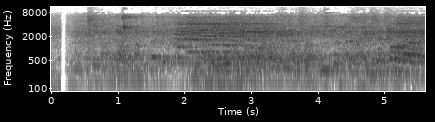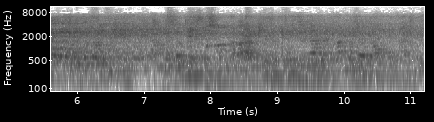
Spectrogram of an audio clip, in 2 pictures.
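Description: Men talk close by in an echoing corridor.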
